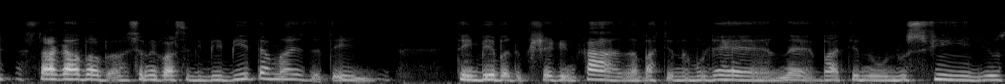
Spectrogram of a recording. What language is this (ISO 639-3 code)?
por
